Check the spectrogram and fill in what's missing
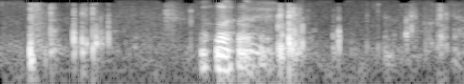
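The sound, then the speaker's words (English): Paper rustles and crinkles in irregular, uneven bursts as a speaker looks for a graduation paper, with a brief murmur of voice mixed in partway through, then softer scattered handling sounds. “And I'm saying that to say, hold on, I got the paper right here, hold on.”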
